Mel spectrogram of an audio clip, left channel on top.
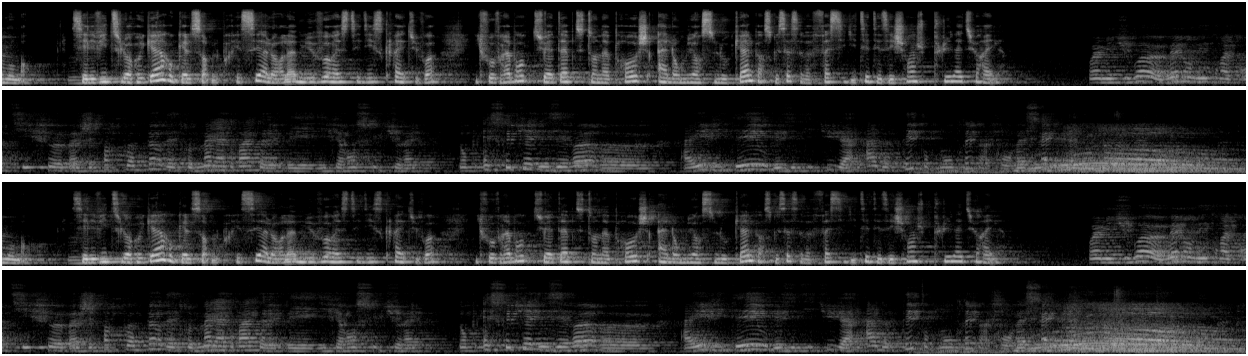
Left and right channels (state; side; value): normal; both; correlation 0.57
